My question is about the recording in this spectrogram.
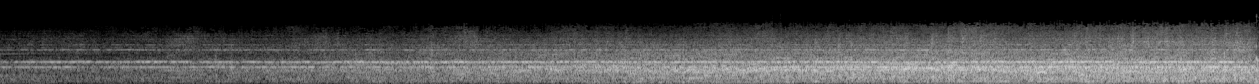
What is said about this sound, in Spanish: Llega el tren.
